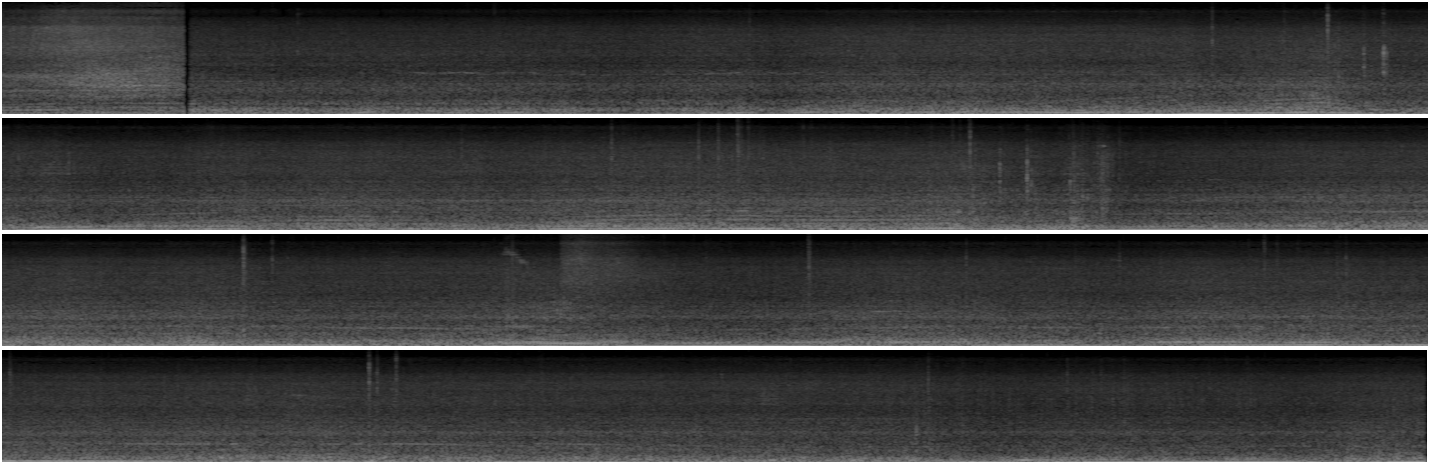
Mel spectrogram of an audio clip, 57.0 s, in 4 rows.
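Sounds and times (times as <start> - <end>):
car engine running: 0.0 - 1.9
low road rumble: 0.0 - 57.0.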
